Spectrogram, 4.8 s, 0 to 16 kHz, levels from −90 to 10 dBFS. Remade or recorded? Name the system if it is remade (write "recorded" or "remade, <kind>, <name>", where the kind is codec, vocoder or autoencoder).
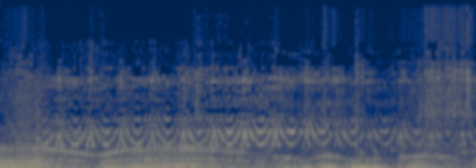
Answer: recorded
